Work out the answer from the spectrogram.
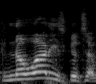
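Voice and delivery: high, loud put-on Italian; mock Italian accent. Customer accidentally answering the Italian vendor in his accent, mock Italian. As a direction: slip into the vendor's hammy Italian. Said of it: "Wait, no, I'm not Italian".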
